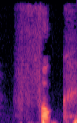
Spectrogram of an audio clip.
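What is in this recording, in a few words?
"foc", San Lucas Quiavini Zapotec; light bulb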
